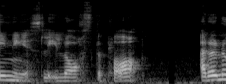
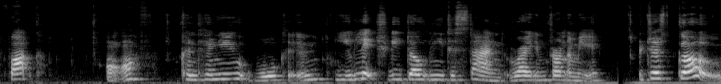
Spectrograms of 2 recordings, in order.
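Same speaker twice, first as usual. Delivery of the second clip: ordinary talk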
